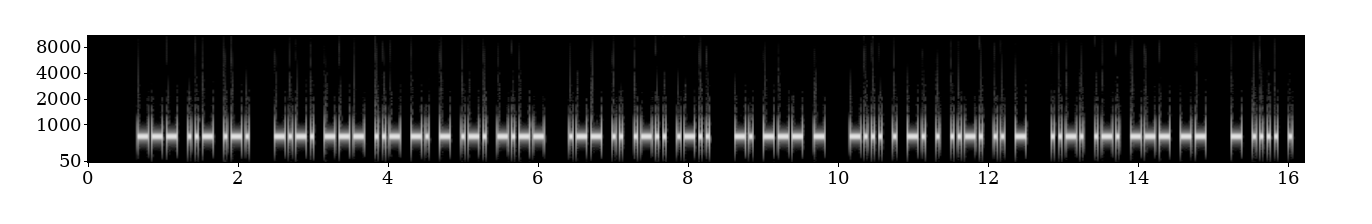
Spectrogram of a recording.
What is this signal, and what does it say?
Morse code, heard as a keyed tone, about 25 wpm, 700 Hz. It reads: OUR COUNTRY WILL NOT BENEFIT FROM THE
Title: Sentences from Top 1000 Words - Review Part 6 - 25wpm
